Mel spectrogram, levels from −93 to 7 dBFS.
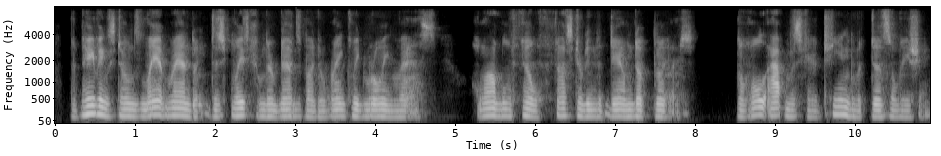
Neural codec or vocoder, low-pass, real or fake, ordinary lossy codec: autoencoder, 22.05 kHz, a latent of 192 numbers a frame, VITS, trained on one speaker; 7.2 kHz; fake; AAC, 48 kbps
